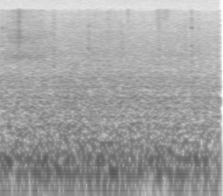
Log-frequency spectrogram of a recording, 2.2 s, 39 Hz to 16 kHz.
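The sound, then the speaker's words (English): Steady, dense rumble of a car driving onto Louisiana 66, a state highway, heard from inside with the driver and a passenger; the low engine and road drone holds constant throughout. “The car pulls on to Louisiana 66, the state highway that leads to Angola. Hunley's driving, Pearson's in the passenger seat.”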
